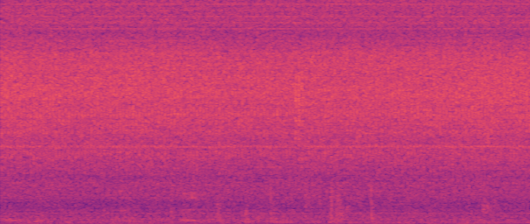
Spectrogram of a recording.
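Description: Snooker balls click softly against each other.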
